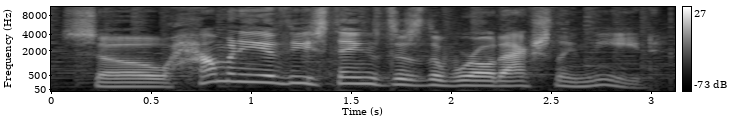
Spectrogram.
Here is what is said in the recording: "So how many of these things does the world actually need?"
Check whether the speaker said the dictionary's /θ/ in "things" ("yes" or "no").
yes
